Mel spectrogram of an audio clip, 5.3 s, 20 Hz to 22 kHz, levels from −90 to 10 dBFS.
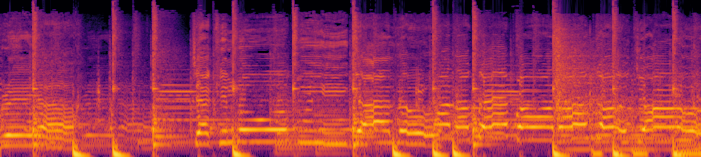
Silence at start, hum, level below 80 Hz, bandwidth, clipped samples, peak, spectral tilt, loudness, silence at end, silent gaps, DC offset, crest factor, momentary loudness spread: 0 s; none; -14 dBFS; over 20 kHz; 2%; 0 dBFS; -5 dB/octave; -8 LUFS; 0 s; none; under 0.1%; 8 dB; 5 LU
